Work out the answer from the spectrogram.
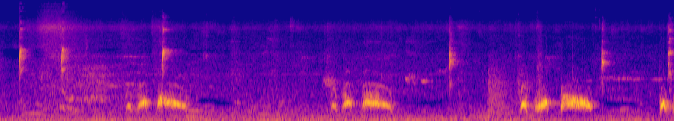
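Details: Spotted dove cooing loudly in a very vocal bout. The three-part phrase, a short note, a second note and then a longer drawn-out coo, repeats about every three seconds. Sharp chirps and clicks from other birds are heard in between.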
